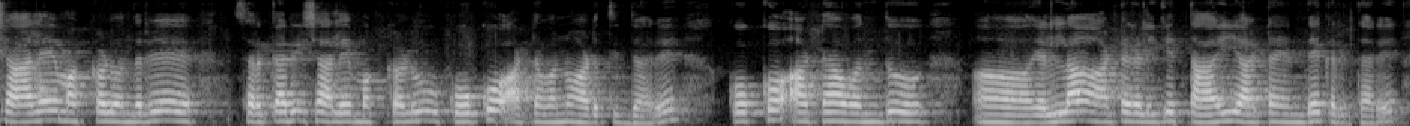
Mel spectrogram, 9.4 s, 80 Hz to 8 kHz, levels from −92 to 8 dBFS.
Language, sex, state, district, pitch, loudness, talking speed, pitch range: Kannada, female, Karnataka, Bellary, 200 Hz, -18 LUFS, 120 wpm, 190-210 Hz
